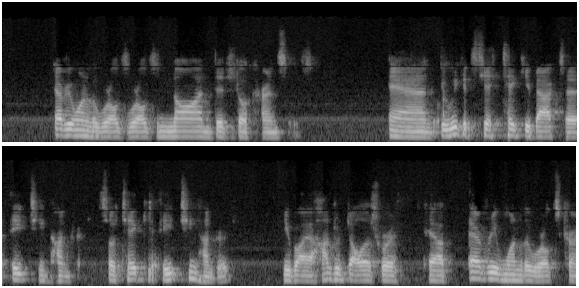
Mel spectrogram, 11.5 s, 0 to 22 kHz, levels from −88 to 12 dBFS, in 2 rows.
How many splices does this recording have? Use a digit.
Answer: 3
